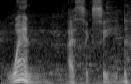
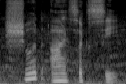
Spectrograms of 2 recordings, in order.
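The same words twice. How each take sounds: First: "when" stressed and lifted to a confident rise. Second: "Should" weighted with a slow falling tune; stress on should. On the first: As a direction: hit "when" firmly, rising, as the confident correction. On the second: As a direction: lean on "Should", drawn out and falling, then correct yourself. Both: Acted.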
